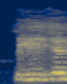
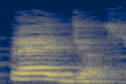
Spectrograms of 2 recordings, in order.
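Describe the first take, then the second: First: प्लीजर with a long ee, the wrong way; wrong pronunciation. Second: प्लेजर with a short e, as in pleasure; correct pronunciation. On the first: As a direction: say प्लीजर like please-jer. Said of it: "नहीं बोलते प्लेजर". (गलत उच्चारण प्लीजर, लंबी ई के साथ) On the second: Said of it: "क्या बोलते हैं? प्लेजर". (सही उच्चारण प्लेजर, छोटी ए के साथ) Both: Shown as a demonstration.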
